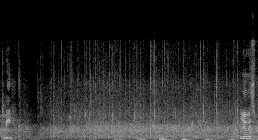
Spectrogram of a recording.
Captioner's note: audience applauding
